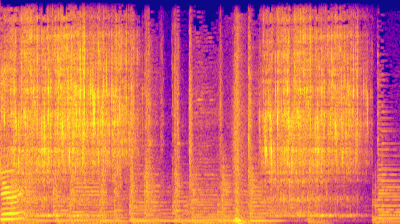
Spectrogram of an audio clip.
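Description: Water pouring from a small plastic bottle into a plastic cup, a steady splashing that stops a little before the end, over background music.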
